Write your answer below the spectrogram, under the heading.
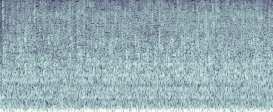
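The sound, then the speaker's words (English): Running water at a fairground hand washing station gives a steady, even hiss with a low rumble underneath. It holds level for the whole clip and no voices are heard. “This is a hand washing station. It's exactly what it sounds like. You wash your hands with it.”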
